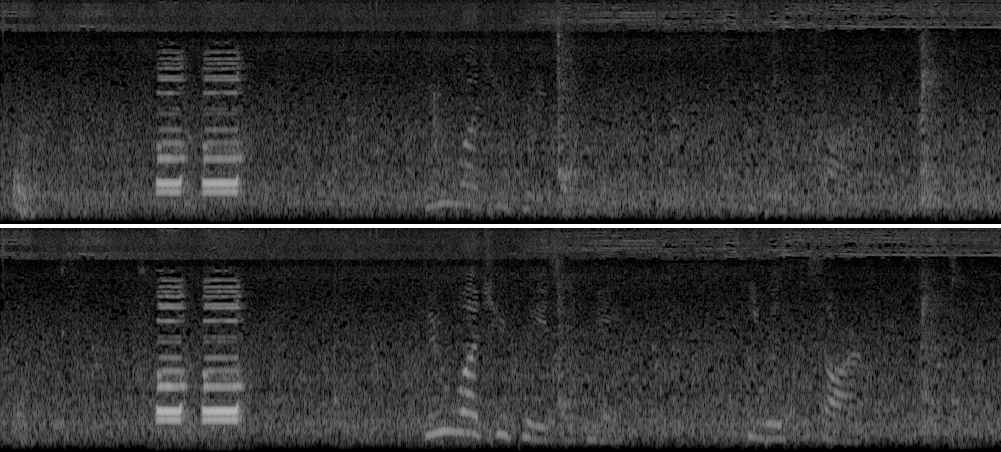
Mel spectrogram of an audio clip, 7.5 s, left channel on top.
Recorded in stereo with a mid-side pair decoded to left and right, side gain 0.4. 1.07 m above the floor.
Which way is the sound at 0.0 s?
5° left.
